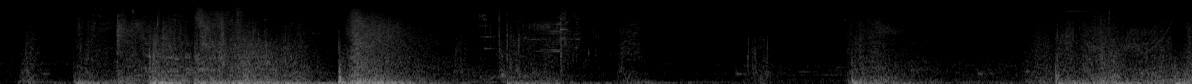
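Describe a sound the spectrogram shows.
Magical sound effects whoosh and rumble.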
